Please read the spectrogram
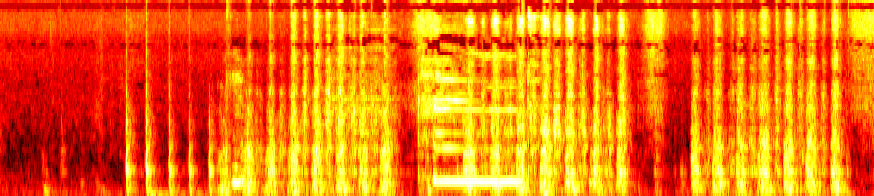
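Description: A coin scraping the silver coating off a paper scratch card on a wooden table: a quick run of short scratchy strokes starting about a second in. A brief steady hum of about a second sits in the middle.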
